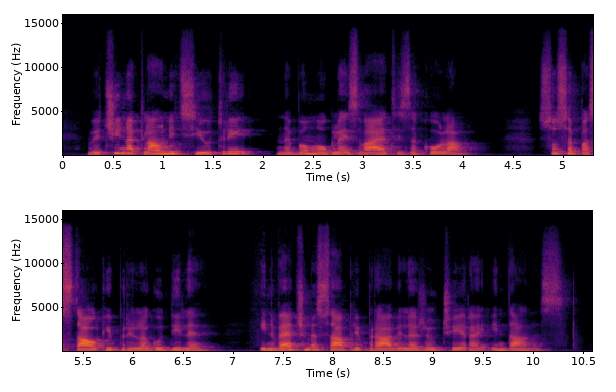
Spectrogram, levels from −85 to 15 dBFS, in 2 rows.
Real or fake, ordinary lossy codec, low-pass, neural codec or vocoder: fake; none; 14.4 kHz; autoencoder, 48 kHz, 128 numbers a frame, DAC-VAE, trained on Japanese speech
